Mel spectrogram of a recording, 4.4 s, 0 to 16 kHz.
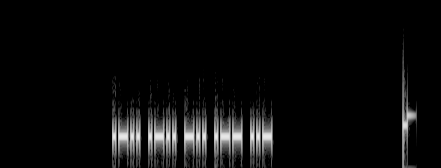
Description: Morse code, heard as a keyed tone, about 38 wpm, 700 Hz. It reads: LLDWU
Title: Code Groups - 5 Letter:Numbers - 40wpm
